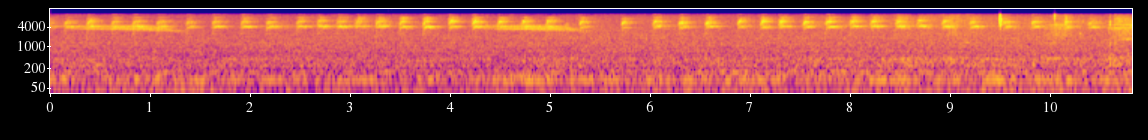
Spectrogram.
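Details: Orphaned week-old grey squirrel called Charlie, rescued from a garden after falling out of his nest, keeps up rapid high chirping squeaks, about four a second, with occasional longer thin whines and a low steady background hum.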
